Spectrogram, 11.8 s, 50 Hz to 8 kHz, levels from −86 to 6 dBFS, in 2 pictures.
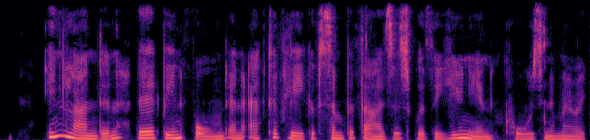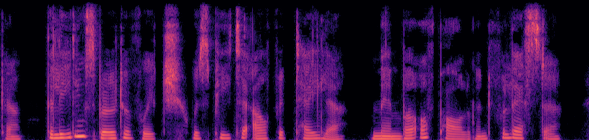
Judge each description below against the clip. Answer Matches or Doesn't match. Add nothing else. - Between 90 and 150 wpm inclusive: Doesn't match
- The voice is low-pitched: Doesn't match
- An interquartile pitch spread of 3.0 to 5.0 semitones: Matches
